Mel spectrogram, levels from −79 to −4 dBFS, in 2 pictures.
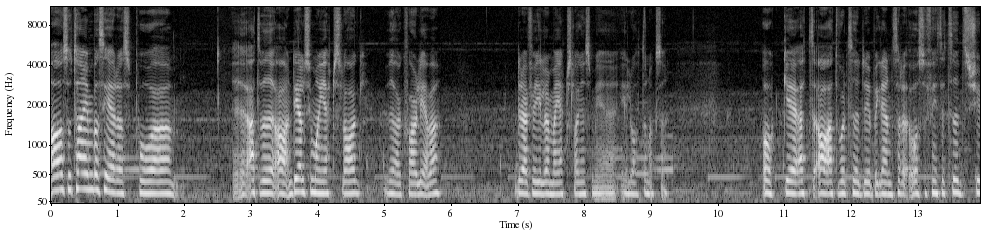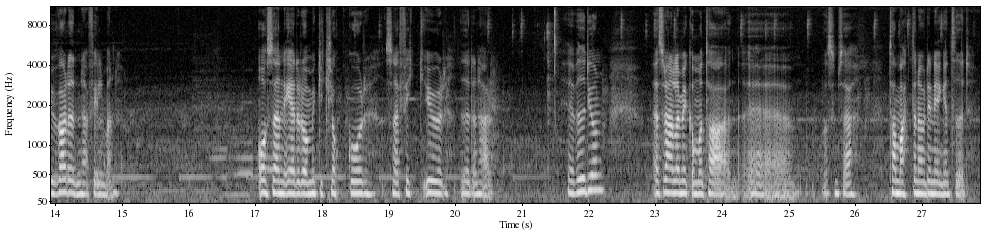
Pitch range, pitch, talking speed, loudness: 180-200 Hz, 190 Hz, 170 wpm, -17 LUFS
